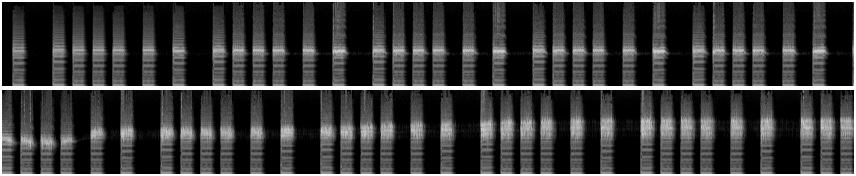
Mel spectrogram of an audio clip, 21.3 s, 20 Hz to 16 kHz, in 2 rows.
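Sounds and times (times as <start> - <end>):
acid synth loop: 0.2 - 21.2.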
